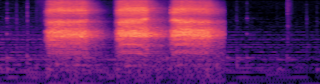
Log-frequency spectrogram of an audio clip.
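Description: A corvid caws three times in quick succession, each call loud, rasping and about half a second long, over faint background music.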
